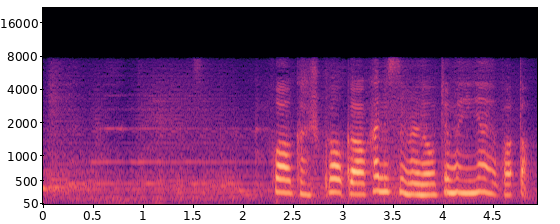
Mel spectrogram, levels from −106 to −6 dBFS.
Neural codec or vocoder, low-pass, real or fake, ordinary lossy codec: codec, 16 kHz, 0.5 kbps, FunCodec, trained on Chinese and English, 25 frames a second; none; fake; none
